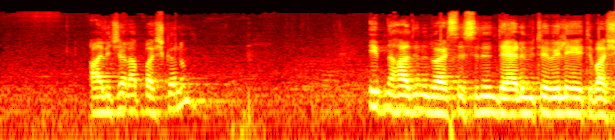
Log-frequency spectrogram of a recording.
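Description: An older man speaks through a microphone over loudspeakers in a large hall.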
